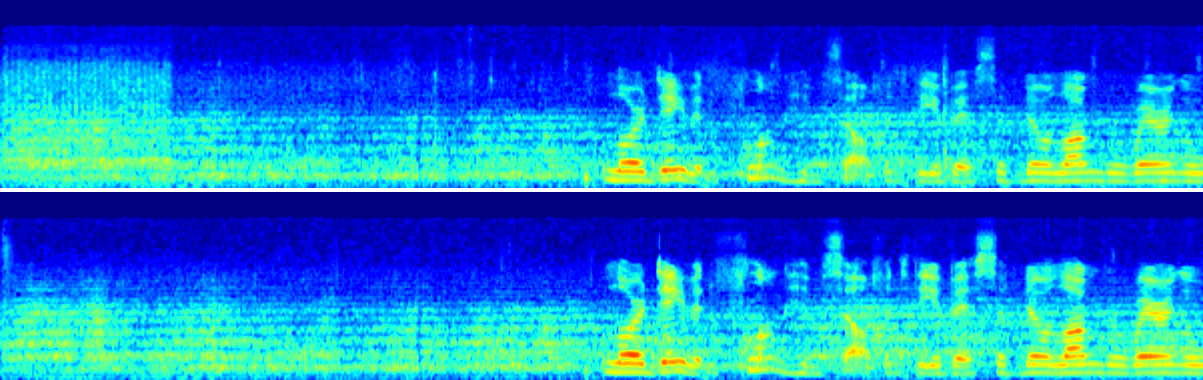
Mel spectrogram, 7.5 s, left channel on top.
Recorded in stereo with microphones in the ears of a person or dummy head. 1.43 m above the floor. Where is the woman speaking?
30° right (ahead or behind).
